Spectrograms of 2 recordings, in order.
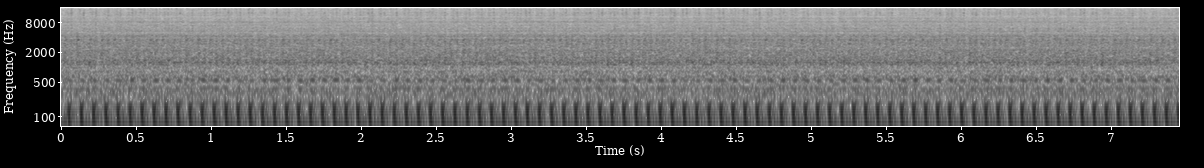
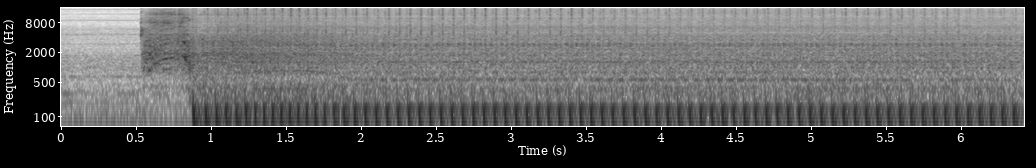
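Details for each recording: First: Yamaha Maxam (Magzam) scooter, investigated for abnormal engine noise: steady even idle with regular low firing pulses, no knocking or rattle; engine settles and runs smoothly. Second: Yamaha Maxam (Magzam) scooter starting and idling: loud, even pulsing tap about three times a second; abnormal engine noise, cause not stated.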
